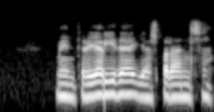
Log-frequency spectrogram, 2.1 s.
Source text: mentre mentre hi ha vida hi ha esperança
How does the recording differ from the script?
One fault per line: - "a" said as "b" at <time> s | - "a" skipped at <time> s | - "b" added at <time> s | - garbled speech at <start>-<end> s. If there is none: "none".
- "mentre" skipped at 0.9 s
